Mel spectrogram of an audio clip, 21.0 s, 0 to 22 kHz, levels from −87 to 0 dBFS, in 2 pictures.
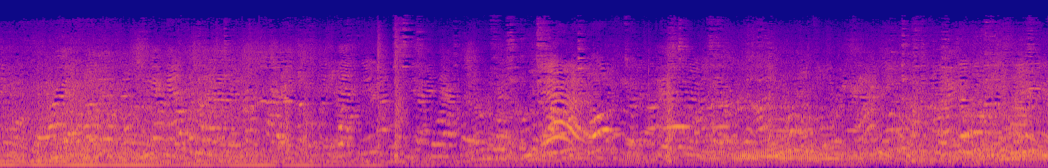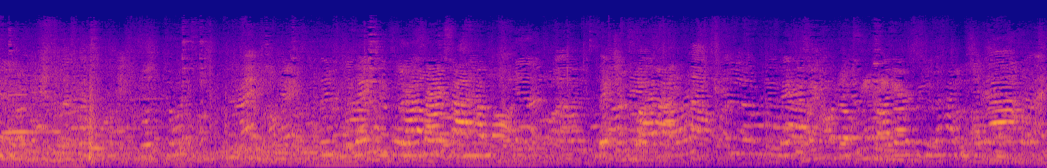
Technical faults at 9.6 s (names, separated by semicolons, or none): none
